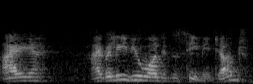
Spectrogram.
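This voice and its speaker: An actor playing an anxious, humbled barrister, hesitant and polite in a radio drama. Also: male voice, on the high side, fairly quick, lightly acted. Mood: uneasy. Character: anxious, humbled English barrister, desperate father. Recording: muffled, hissy old radio recording.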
